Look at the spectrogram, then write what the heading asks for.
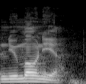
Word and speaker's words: pneumonia: example of the word pneumonia. It's spelled with a P obviously, right? So if you spell it phonetically or you know based on the way it's written, you would say pneummonia.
